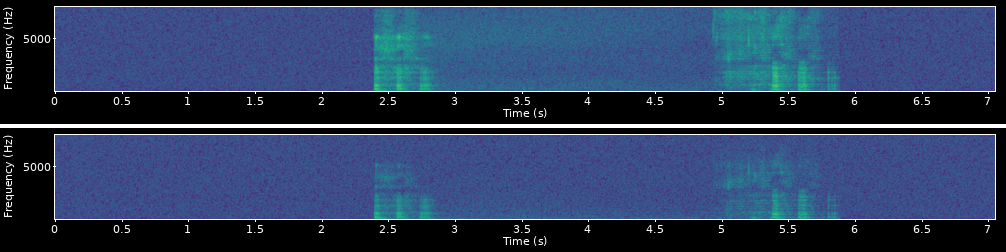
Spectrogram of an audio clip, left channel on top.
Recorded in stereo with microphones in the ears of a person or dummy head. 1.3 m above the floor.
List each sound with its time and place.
2.4 s laughter: 70° left (ahead or behind); by 5.9 s 50° left (ahead or behind)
